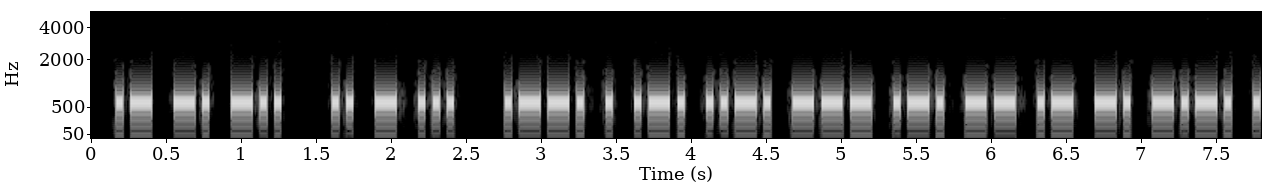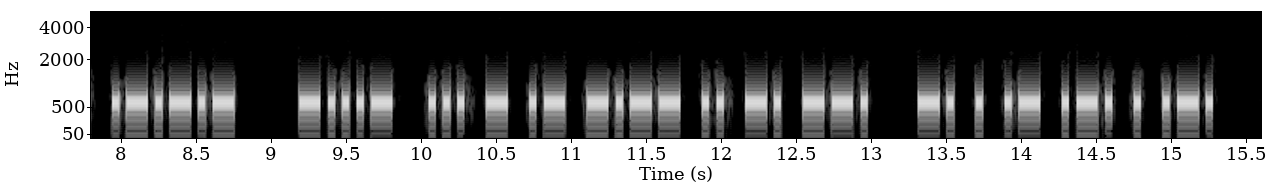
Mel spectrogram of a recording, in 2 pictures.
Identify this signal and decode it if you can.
Morse code, heard as a keyed tone, about 25 wpm, 600 Hz. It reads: AND ITS PERFORMANCE. <BT> STAYING NEARER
